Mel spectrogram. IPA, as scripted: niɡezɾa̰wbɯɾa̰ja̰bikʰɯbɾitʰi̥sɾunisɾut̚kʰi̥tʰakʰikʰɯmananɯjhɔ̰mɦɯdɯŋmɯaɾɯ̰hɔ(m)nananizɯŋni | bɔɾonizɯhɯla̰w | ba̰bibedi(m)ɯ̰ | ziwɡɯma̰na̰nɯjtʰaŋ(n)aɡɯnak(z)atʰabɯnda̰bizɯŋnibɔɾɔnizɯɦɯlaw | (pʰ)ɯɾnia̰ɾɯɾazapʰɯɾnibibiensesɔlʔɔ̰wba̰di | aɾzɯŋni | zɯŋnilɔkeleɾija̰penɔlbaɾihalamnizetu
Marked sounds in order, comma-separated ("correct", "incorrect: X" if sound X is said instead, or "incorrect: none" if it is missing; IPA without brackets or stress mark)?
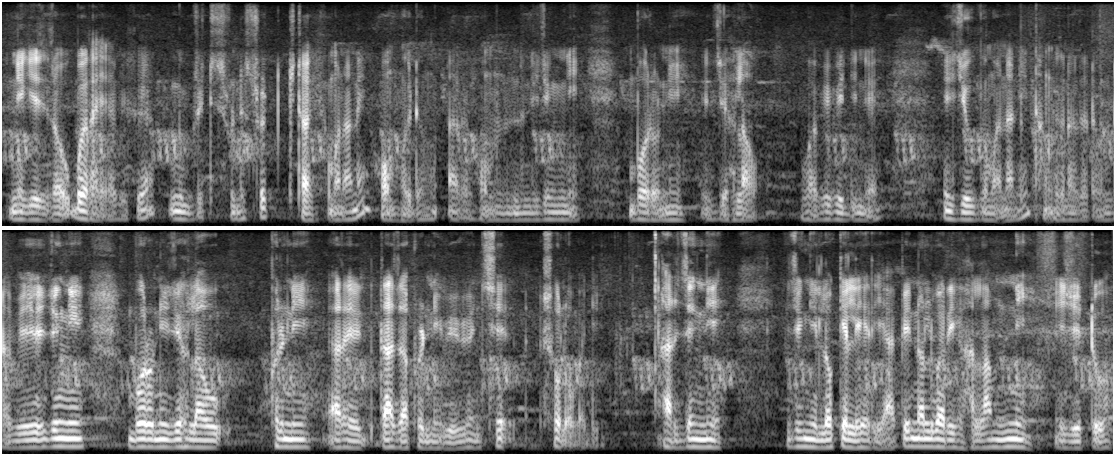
correct, incorrect: n, correct, correct, correct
